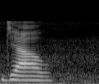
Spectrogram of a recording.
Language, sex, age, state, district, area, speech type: Gujarati, female, 18-30, Gujarat, Ahmedabad, urban, read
